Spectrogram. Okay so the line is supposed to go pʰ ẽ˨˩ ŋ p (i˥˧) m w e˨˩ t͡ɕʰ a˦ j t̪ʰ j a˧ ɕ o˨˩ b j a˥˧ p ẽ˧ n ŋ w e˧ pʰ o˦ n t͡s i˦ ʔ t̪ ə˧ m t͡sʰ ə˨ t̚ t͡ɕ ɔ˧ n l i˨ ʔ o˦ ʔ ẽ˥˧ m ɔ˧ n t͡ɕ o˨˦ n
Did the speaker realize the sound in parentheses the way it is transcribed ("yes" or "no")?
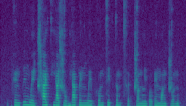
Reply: yes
